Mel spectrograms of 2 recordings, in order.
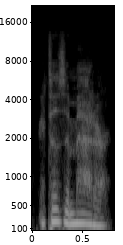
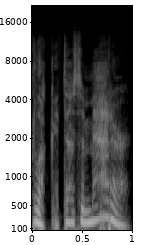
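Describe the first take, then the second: First: Much softer repeat, settling things; hushed dismissal. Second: Mildly firm, slightly softer; retold calming interjection; peacemaking interruption. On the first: Retold or imitated. Lily the peacemaker smoothing things over, quietly dismissive. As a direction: let it drop away quietly. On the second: Lily stepping in to settle the squabble, mildly firm.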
